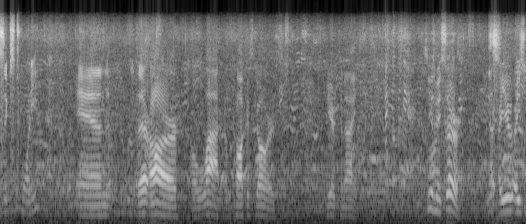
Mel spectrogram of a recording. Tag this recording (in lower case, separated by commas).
speech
